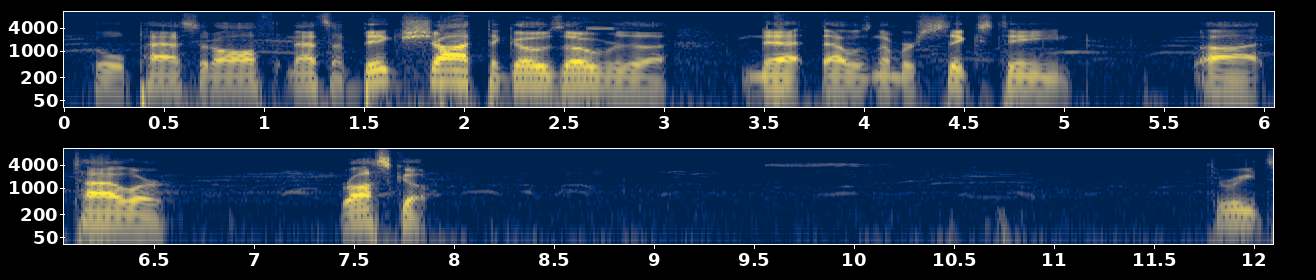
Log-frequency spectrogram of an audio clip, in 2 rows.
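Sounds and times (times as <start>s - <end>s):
distant shouts: 4.6s - 11.8s.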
